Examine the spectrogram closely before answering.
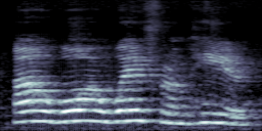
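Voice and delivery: loud, sent through the door; go away shout. Retold or imitated. Girl yelling at her uncle through the door, loud.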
